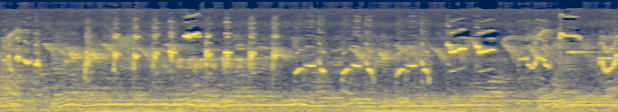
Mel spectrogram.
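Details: Sooty-headed bulbul singing to provoke other bulbuls: bubbly, looping whistled phrases that rise and fall, several voices overlapping throughout, over a steady low hum and a busy chorus of other birds.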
